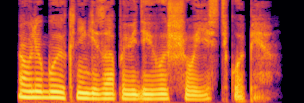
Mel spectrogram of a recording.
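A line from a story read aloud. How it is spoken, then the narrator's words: Grim assurance. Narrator (Russian): мрачно заверила тетушка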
